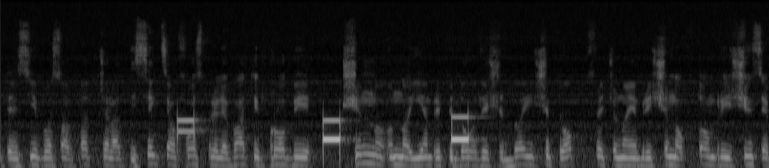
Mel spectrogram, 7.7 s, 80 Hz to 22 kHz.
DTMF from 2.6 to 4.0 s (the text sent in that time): 2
